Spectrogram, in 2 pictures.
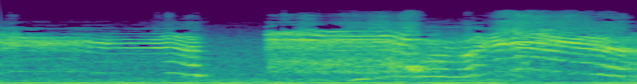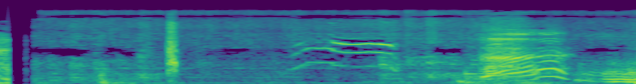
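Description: Cat meowing and yowling, loud and continuous for about four seconds before cutting off suddenly. After that comes a quieter stretch with a single wavering meow, then another rising cry near the end.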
